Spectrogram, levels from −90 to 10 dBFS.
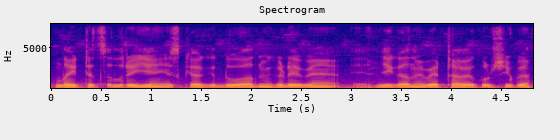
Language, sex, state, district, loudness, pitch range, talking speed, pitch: Hindi, male, Rajasthan, Bikaner, -15 LUFS, 100-105 Hz, 225 wpm, 100 Hz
